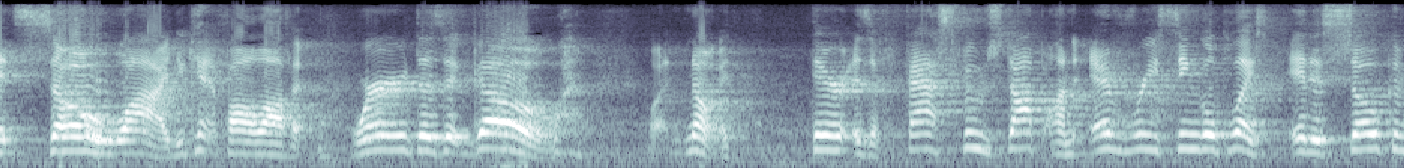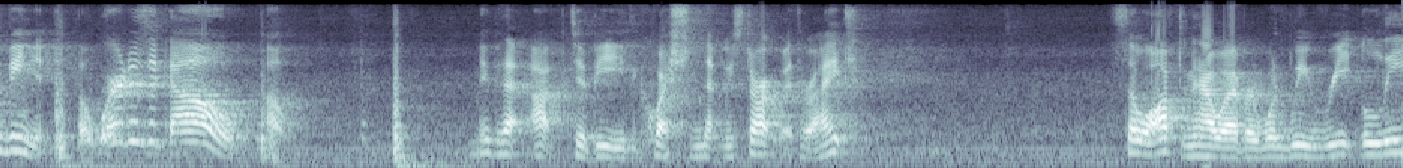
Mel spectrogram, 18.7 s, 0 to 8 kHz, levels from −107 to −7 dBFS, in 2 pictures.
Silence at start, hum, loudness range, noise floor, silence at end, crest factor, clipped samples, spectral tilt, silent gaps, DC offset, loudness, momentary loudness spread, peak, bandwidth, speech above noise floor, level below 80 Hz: 0 s; none; 9 LU; -40 dBFS; 0 s; 14 dB; 0.2%; -3.5 dB/octave; none; under 0.1%; -13 LUFS; 16 LU; 0 dBFS; 7.6 kHz; 27 dB; -46 dBFS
